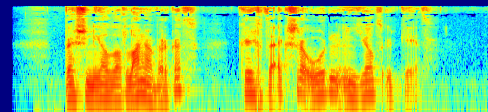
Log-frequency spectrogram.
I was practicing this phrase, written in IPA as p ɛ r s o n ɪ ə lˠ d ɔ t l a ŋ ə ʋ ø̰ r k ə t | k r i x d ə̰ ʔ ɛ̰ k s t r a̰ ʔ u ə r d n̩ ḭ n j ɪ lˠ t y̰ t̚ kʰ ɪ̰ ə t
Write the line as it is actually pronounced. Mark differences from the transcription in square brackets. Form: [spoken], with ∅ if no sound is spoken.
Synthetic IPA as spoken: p ɛ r s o n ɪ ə lˠ d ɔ t l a ŋ ə ʋ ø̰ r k ə t | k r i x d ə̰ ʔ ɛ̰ k s t r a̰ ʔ u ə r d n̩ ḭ n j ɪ lˠ t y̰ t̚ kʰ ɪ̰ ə t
